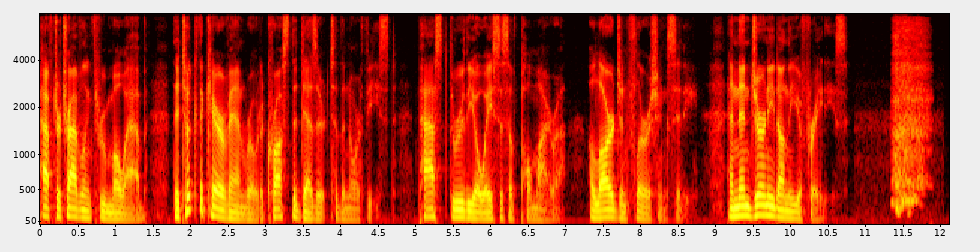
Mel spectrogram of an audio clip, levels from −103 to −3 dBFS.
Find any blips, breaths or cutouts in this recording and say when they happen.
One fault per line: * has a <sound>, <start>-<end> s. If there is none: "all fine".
* has a breath, 11.3-11.9 s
